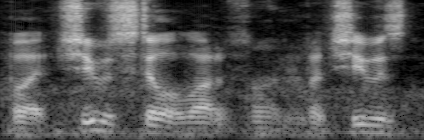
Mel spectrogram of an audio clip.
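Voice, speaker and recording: A young man telling a casual anecdote to camera in an animated way, acting out what people said, recorded on a poor camera microphone. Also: fairly quick, gravelly. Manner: animated retelling, acts out quoted speech. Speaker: storytelling vlogger. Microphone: built-in camera microphone. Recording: noisy low-quality camera microphone.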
